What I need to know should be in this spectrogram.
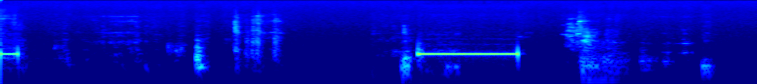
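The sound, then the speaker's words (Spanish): A telephone call is being placed. Short scattered blips lead into one long, steady electronic tone about a second long, followed by a few brief faint noises. “Ahí estábamos colocando el llamado. Siempre tan expectante el momento de la llamada.”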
